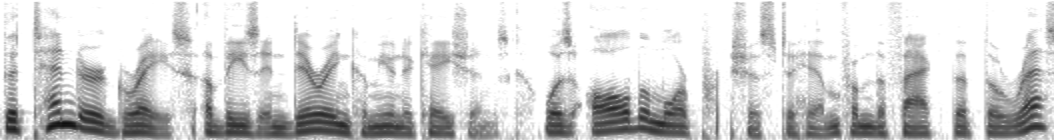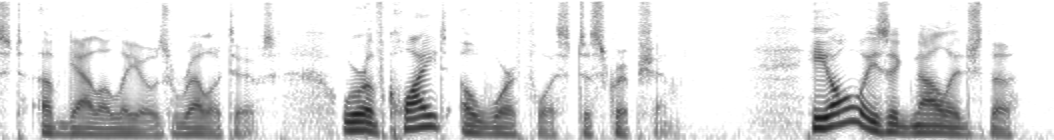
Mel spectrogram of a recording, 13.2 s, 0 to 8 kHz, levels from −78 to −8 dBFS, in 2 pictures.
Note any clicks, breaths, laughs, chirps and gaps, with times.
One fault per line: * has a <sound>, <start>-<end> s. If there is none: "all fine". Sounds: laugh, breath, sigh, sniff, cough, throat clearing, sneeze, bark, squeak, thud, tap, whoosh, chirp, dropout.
* has a dropout, 4.5-4.6 s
